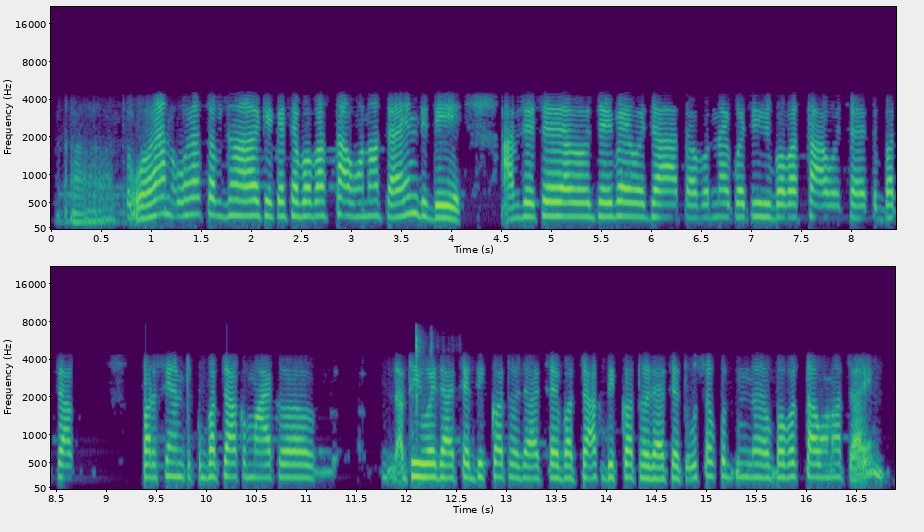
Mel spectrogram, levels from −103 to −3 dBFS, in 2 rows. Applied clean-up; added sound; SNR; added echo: classical method spectral subtraction.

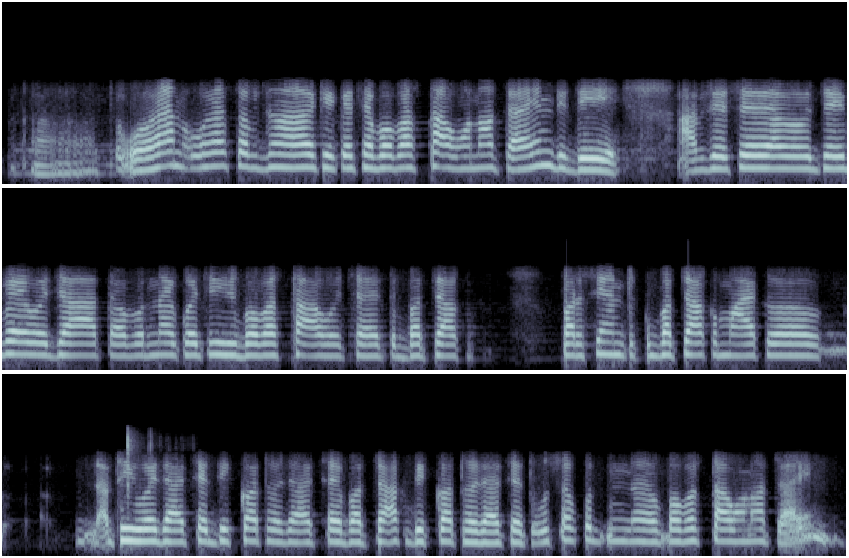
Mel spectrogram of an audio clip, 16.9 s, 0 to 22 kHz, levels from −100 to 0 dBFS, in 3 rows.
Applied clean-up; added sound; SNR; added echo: neural mask model RNNoise.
